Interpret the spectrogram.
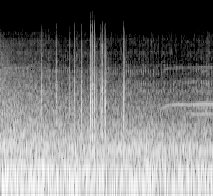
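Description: Fireworks display heard from across a lake: scattered sharp crackles and pops from the tail of the bursts over a steady low rumble. About three seconds in, a faint steady tone starts.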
